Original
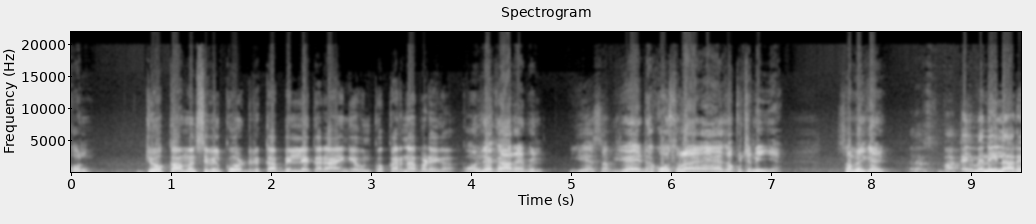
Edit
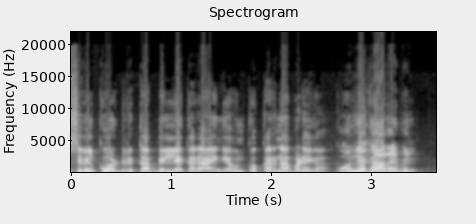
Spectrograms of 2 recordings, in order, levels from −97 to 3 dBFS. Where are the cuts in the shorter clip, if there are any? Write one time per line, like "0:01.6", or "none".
none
